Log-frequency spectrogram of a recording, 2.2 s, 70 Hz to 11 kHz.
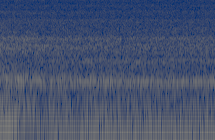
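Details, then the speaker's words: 2006 Subaru B9 Tribeca Limited at idle: smooth, steady hum with no ticking or tapping; engine sounds healthy and even. "the steering wheel is in great condition nothing is over worn and let's hear that engine very smooth no ticking"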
